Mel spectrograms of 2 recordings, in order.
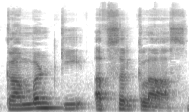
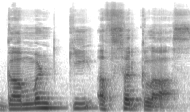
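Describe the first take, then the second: Both takes have the same delivery.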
